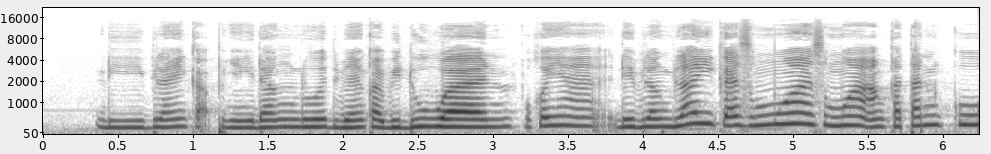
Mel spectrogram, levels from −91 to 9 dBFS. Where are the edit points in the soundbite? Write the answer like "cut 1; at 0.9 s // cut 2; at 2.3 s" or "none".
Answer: cut 1; at 3.1 s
